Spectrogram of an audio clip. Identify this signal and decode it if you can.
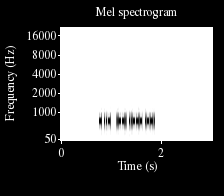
Morse code, heard as a keyed tone, about 60 wpm, 700 Hz. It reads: TU P2P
